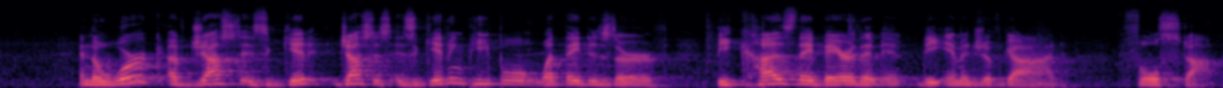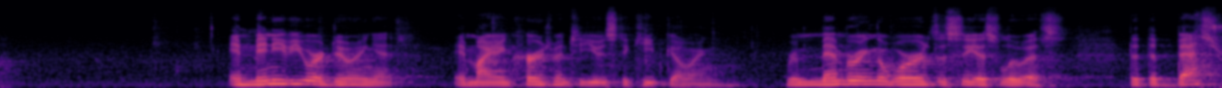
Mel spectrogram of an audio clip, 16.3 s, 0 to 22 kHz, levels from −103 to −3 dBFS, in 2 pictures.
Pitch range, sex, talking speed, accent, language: 130-170 Hz, male, 175 wpm, American, English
